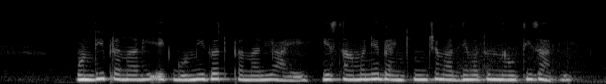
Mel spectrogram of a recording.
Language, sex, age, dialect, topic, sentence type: Marathi, female, 31-35, Northern Konkan, banking, statement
